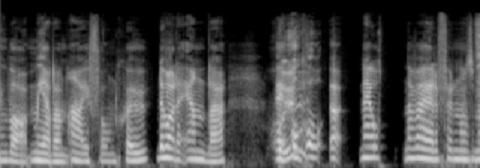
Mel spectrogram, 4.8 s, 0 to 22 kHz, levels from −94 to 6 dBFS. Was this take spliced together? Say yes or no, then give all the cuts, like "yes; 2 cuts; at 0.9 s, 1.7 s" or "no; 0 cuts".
no; 0 cuts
